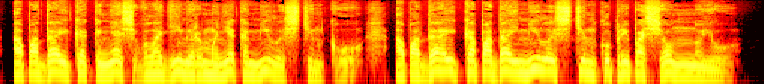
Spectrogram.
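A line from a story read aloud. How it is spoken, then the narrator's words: Mighty heroic shout. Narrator (Russian): Закричал он криком богатырским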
